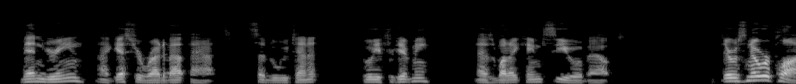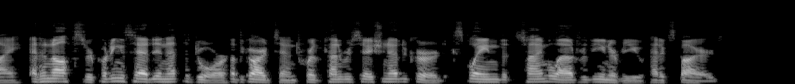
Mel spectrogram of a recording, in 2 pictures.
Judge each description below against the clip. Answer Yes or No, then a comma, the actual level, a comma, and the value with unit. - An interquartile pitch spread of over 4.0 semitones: Yes, average, 4.5 semitones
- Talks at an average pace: No, fast, 220 wpm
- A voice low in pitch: Yes, low, 115 Hz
